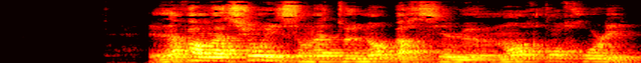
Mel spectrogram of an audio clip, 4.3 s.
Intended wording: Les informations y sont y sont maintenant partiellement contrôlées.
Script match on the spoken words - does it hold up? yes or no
no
